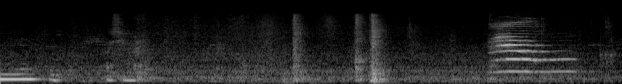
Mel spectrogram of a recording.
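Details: Pet cat in a carrier on the way to the vet for a vaccination, complaining about the trip: a human voice at first, then quiet rustling, then one clear, drawn-out, slightly falling meow near the end.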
